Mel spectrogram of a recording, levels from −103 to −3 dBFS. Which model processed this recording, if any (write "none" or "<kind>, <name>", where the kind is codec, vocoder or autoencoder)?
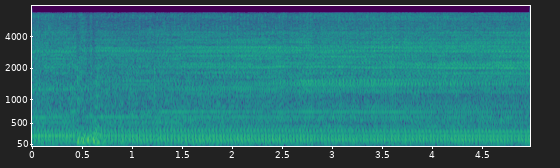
none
